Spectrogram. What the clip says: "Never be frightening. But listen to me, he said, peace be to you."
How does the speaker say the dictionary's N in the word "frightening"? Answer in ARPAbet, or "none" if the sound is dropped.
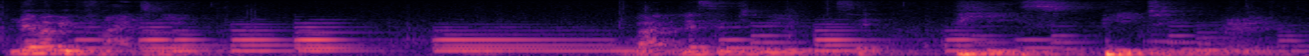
none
